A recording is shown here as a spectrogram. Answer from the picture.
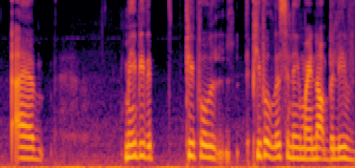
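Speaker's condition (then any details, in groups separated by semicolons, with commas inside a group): Stuttering; stutter since age 3, family history, younger brother stutters, unnoticed until seventh grade; actively self-managed, awareness of stuttering moments, analyzing feelings, acceptance reduced stammer; stammer may go unnoticed in English, much more noticeable in Arabic; repeated sounds, prolonged sounds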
